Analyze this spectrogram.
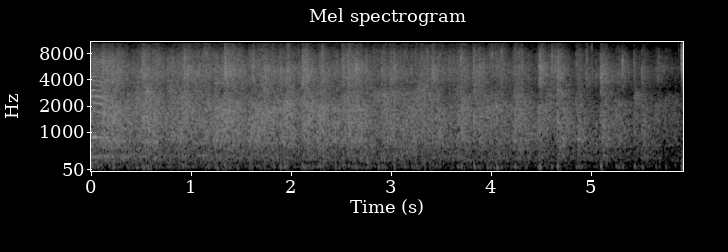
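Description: An audience claps hands in praise of God at an evening church service, a dense, steady wash of many overlapping claps at even loudness with no voices, ending with one sharper clap.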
